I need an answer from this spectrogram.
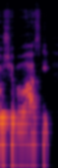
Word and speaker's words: Shibasaki: Sorry, that name is just, for some reason, there's one extra syllable in there that just fucks me up. Ko Shibasaki. They were both talking about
